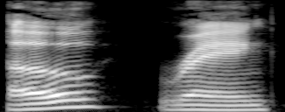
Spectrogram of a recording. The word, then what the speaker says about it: orangutan: So the proper way to say orangutan, or it should be said, orangutan. – So orangutan. Right? I like it. – Yeah. Yeah, there's no G at the end, so.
